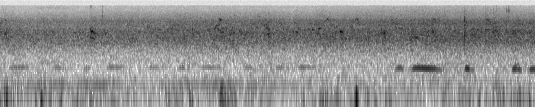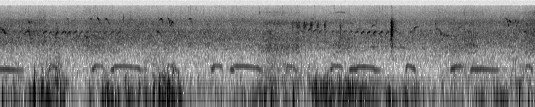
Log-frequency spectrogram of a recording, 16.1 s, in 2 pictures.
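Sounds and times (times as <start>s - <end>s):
bird low-pitched calls: 5.9s - 16.0s.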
